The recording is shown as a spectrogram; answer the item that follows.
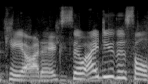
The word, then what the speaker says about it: Chaotix: Oh, I sometimes, guys, I even said Chowtix instead of Chaotix, so I do this all the time.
